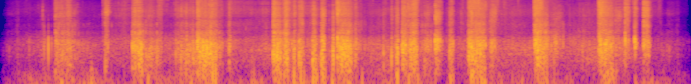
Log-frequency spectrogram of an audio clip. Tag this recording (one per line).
walking
snow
